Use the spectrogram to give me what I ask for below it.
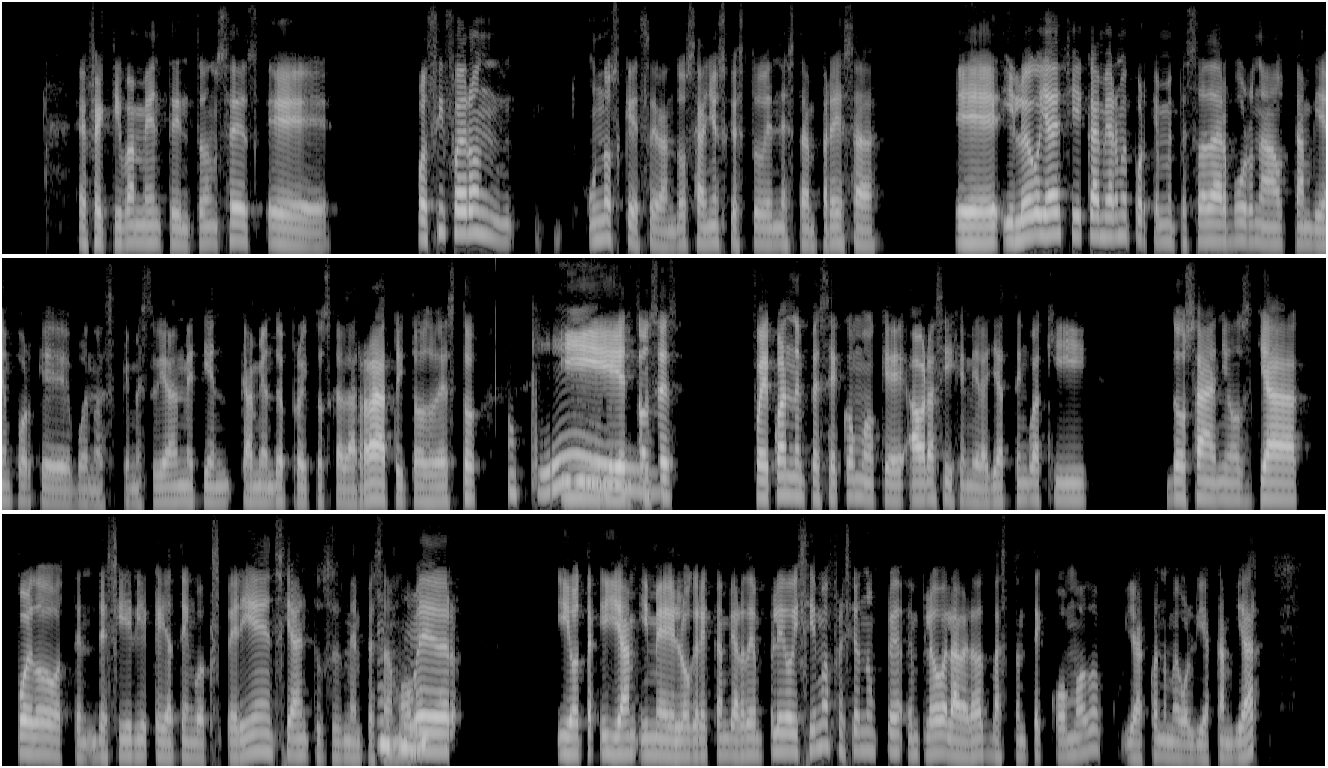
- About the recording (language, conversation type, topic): Spanish, podcast, ¿Cómo sabes cuándo es hora de cambiar de trabajo?
- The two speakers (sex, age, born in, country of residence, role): female, 25-29, Mexico, Mexico, host; male, 30-34, Mexico, Mexico, guest
- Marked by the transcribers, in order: other background noise; drawn out: "Okey"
